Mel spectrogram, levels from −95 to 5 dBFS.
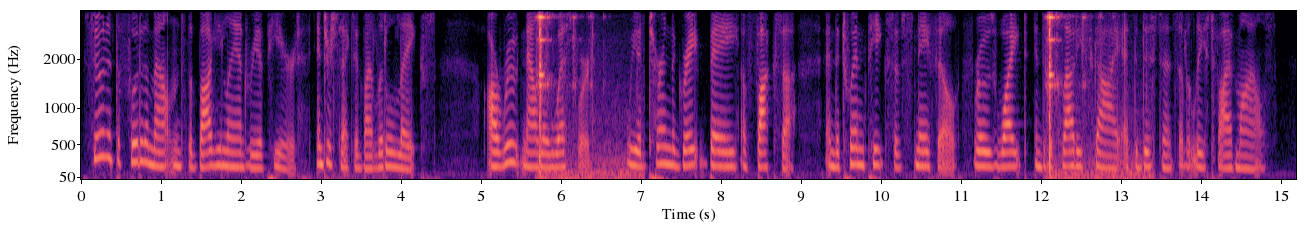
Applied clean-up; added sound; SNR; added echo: none; Keys jangling; -4 dB; none.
